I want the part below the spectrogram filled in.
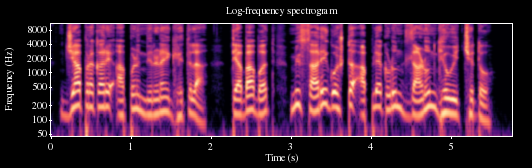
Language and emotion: Marathi, neutral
